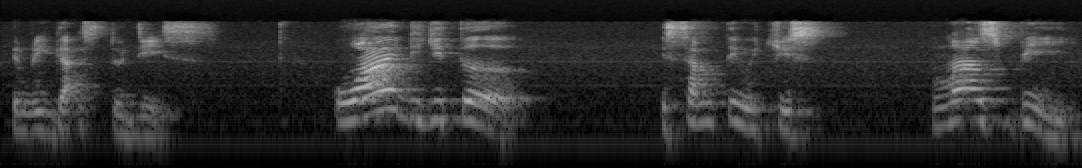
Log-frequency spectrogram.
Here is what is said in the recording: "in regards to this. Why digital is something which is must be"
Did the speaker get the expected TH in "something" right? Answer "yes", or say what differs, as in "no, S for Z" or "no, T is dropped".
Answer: no, T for TH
